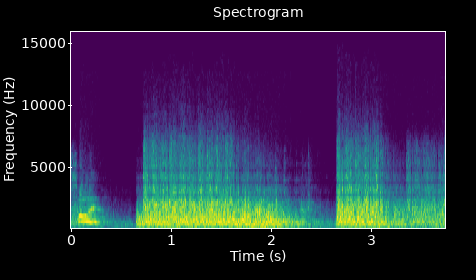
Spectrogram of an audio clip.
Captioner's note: guns firing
